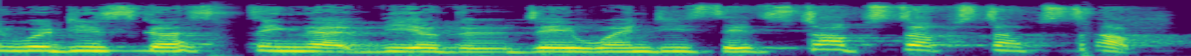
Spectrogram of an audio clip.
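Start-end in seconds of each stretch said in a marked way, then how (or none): none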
